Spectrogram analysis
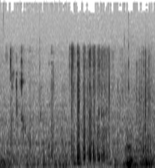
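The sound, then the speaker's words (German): Crunchy pretzel being chewed: faint, irregular crisp crunches and softer mouth sounds, with a denser cluster of bites in the middle. “Ich könnte mal wieder eine Brezel essen, was? Hat lange nicht geknuspert.”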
